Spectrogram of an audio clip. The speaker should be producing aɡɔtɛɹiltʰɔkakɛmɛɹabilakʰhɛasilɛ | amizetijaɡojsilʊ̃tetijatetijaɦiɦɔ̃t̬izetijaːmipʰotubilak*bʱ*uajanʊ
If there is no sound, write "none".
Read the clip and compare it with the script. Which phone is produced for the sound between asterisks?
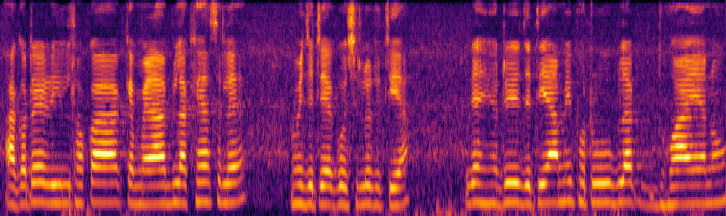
dʱ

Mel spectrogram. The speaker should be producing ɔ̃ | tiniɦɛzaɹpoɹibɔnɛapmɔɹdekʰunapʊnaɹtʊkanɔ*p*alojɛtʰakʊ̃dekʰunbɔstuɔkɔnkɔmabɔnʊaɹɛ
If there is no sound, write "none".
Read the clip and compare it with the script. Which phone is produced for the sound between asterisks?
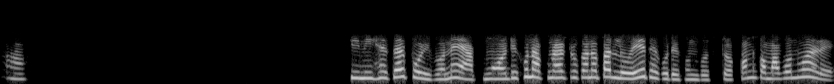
p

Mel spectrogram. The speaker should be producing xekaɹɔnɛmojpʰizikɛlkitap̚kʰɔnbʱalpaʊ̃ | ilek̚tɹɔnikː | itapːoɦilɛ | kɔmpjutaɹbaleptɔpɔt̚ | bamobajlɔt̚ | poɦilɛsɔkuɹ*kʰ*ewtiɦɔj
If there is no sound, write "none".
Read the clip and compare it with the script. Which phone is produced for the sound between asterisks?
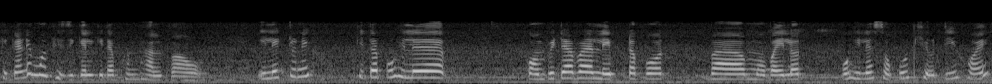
kʰ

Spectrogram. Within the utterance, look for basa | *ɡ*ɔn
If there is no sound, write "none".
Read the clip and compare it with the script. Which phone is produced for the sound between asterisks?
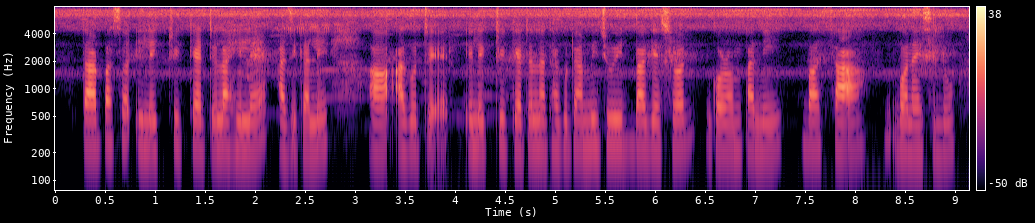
b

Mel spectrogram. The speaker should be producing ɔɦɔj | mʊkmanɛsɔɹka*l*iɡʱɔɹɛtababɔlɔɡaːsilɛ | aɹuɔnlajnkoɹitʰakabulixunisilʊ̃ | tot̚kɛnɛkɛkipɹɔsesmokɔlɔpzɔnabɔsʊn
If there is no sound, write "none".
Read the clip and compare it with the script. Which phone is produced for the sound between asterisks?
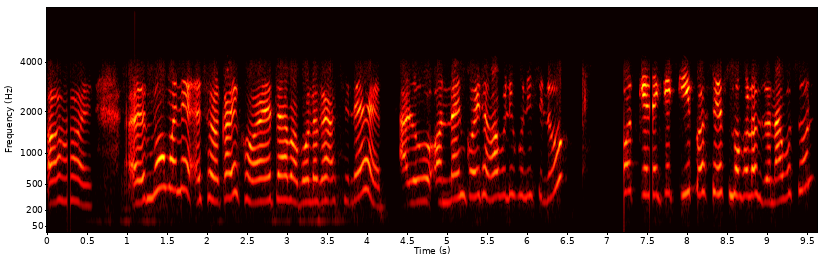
ɹ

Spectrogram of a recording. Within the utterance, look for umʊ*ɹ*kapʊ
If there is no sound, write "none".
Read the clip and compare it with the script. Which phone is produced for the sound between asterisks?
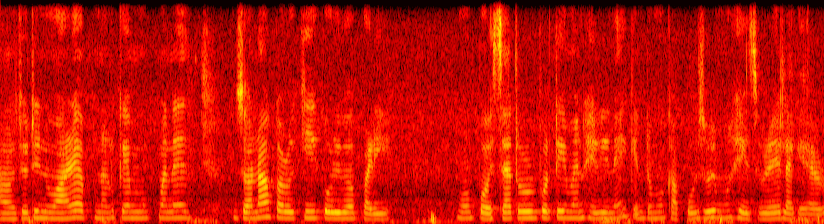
ɹ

